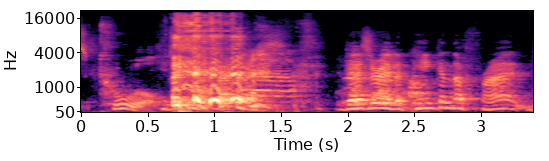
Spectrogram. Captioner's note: laughs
